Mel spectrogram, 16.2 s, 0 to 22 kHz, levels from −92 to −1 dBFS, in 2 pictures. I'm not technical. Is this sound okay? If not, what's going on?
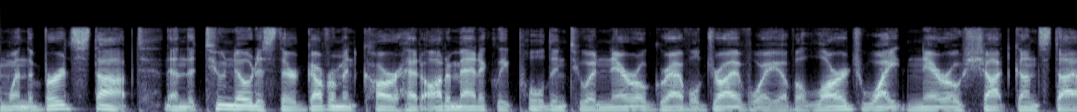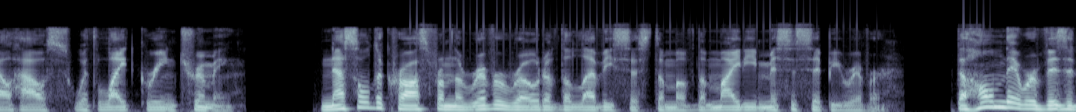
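No. From 11.15 to 15.5 seconds a steady ticking, 20 per second, sits under the sound. That's a resampler restarted on every block: the audio was converted in 50 ms chunks, each slightly wrong at its edges. Unlike random crackle, these ticks are evenly spaced and stop during silence.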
